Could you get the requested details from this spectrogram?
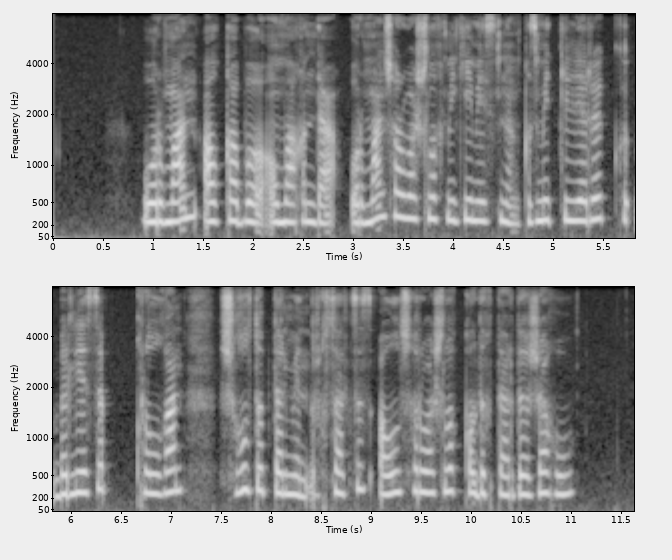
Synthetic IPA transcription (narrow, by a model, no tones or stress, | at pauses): wo̞ɾmɑnɑ̰lˠqɑbəɑ̰wmɑʁənd̪ɑ̰wo̞ɾmɑnʃɑɾuɑʃəlˠəqme̞kʲe̞me̞sɪnɪŋqʰəzme̞t̪̚kʲe̞ɾle̞ɾɪbɪɾle̞sɪp̚ | qʰʊɾəlˠʁɑnʃʊʁəlˠt̪ʰo̞p̚t̪ɑɾme̞nɾʊqsɑt̪səzɑwəlˠʃɑɾuwɑʃəlˠəqʰːɑlˠd̪əqt̪ɑɾd̪əʒɑʁu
